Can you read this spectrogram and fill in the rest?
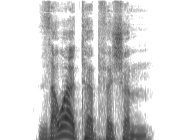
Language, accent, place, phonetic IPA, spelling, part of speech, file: German, Germany, Berlin, [ˈzaʊ̯ɐˌtœp͡fɪʃm̩], sauertöpfischem, adjective, De-sauertöpfischem.ogg
- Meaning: strong dative masculine/neuter singular of sauertöpfisch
